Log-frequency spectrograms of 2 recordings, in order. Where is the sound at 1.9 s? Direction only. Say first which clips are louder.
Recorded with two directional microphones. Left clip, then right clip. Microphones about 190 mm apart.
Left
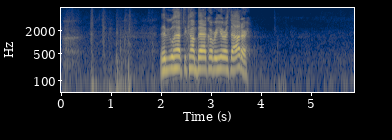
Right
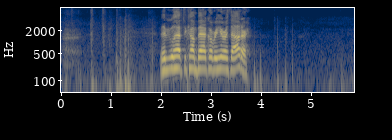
Right 1 dB; centre (ahead or behind).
